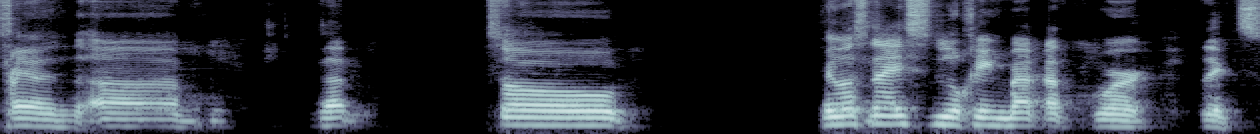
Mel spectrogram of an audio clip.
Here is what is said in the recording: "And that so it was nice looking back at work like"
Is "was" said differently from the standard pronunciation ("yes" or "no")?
yes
